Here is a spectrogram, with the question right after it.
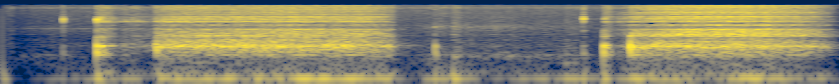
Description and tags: foley sound of a gas mask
